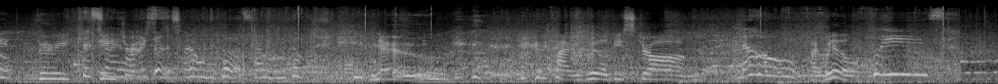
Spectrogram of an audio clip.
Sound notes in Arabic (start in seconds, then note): 4.3 ضحك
